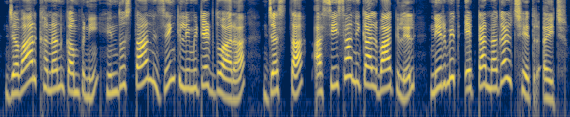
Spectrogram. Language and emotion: Maithili, neutral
